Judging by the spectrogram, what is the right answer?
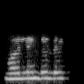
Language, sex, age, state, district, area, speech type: Kannada, female, 18-30, Karnataka, Bidar, urban, conversation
